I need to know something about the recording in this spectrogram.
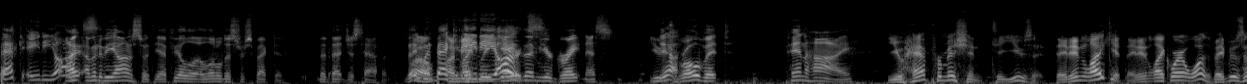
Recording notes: The guys broadcast live from the 22nd Annual Cleveland Browns Foundation Golf Tournament, presented by Key Private Bank and in association with University Hospitals and Direct Travel, at Westwood Country Club in Rocky River.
